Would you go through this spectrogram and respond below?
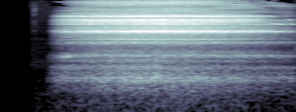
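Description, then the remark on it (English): A single long, heavy breath drawn through a scuba regulator by a diver on a blue dive in open ocean, a steady rushing hiss with a thin metallic whistle riding on top, lasting a couple of seconds before cutting off. “Breathing heavily into my scuba regulator, I started talking to myself on our first blue dive.”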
